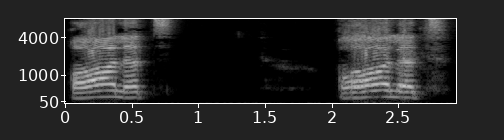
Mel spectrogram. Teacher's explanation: قا اونچا موٹا ہے، رائٹ، اور لت پتلا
